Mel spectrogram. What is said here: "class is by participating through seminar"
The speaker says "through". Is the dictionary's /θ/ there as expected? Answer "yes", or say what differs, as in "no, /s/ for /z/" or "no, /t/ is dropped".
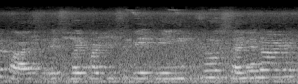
no, /t/ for /θ/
